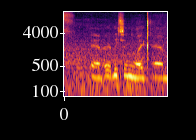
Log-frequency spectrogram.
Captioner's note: hands clapping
